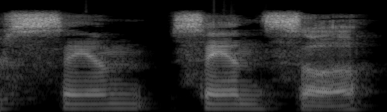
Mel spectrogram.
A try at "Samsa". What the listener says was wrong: It's Samsa. not Sansa. Samsa with an M.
